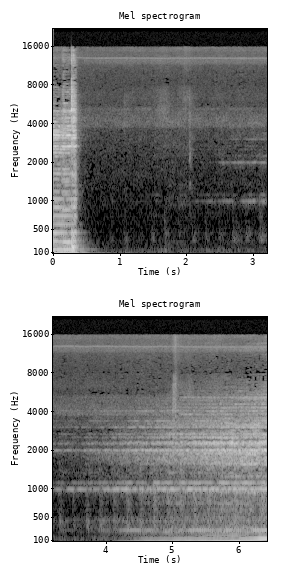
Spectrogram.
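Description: Aftermarket Android car stereo playing guitar-led music that cuts off abruptly about half a second in as the track is skipped. After about three and a half seconds of silence, the next song fades in with a deep bass swell that builds to the end.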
